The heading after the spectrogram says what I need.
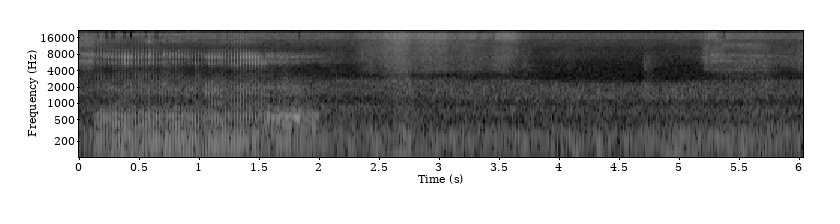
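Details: A sleeping dog makes low, rumbling, throaty breaths with a louder snore at the start, over room noise; snoring.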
